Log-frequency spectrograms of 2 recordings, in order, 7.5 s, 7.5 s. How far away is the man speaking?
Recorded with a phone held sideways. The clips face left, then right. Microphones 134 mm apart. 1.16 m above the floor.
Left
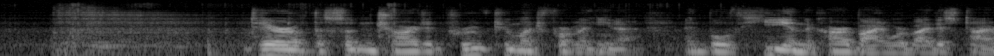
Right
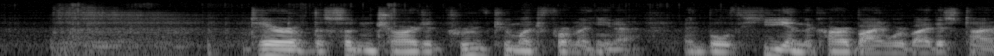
About 0.8 m.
